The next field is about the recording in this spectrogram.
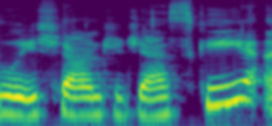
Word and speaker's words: Alicia Andrzejewski: As you pronounced beautifully, my name is Alicia Andrzejewski.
